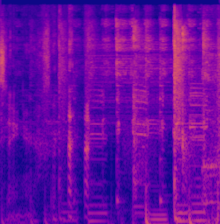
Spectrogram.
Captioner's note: upbeat music; laughs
